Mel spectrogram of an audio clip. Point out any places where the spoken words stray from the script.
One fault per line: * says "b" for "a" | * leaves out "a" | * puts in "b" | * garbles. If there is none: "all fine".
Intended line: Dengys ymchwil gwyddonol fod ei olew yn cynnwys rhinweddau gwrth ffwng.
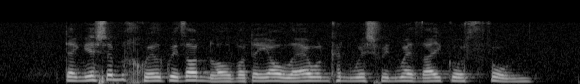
all fine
